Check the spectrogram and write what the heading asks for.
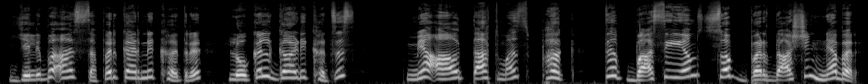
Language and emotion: Kashmiri, disgusted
